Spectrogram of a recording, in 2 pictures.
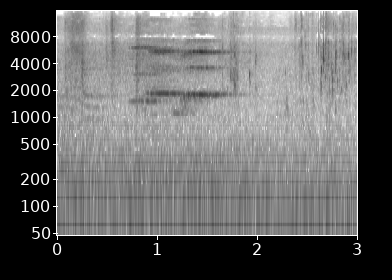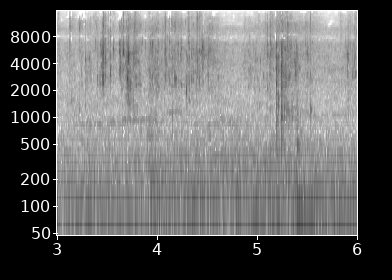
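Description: Coconut milk poured from a plastic jug into a plastic basin of marinated fish pieces, trickling and splashing as a hand mixes it through the fish, over a steady low background rumble.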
